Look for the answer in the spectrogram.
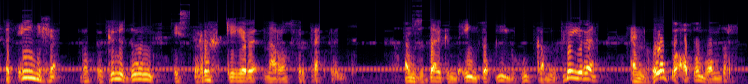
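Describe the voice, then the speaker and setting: A man's voice: mid-range voice, big pitch swings, normal speed, lightly acted. An actor playing an older male professor and captain, a worried leader in a 1980s school radio drama. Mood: alarmed, worried. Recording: dull radio recording with clear noise.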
